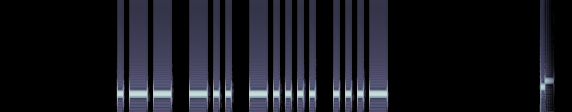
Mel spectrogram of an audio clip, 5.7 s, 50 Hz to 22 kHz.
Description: Morse code, heard as a keyed tone, about 21 wpm, 700 Hz. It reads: WD6V
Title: Four Challenging Letter-Number Combinations 20wpm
